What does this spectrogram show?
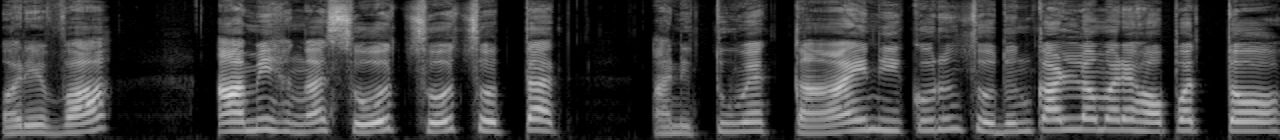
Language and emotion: Goan Konkani, surprised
